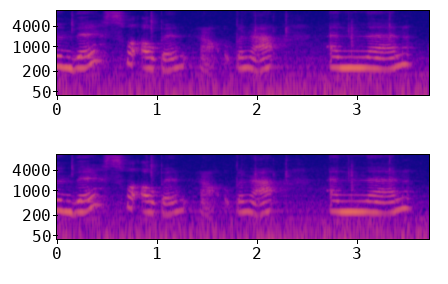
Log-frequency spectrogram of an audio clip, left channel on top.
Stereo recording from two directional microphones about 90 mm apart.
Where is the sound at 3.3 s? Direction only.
15° left (ahead or behind).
